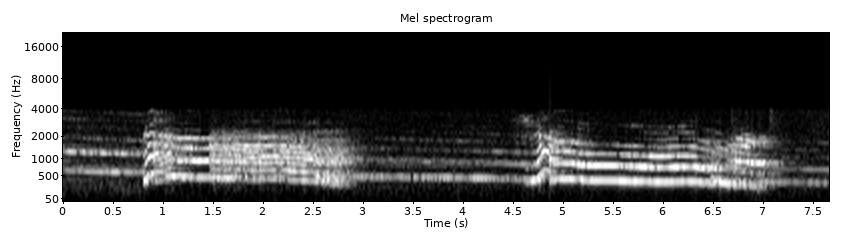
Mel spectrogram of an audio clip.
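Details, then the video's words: A dog named Molly howls in a contest with a tornado siren. Two long, slowly falling wails each begin with an abrupt upward scoop, set against the continuous siren tone. "Molly vs. Tornado Siren"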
